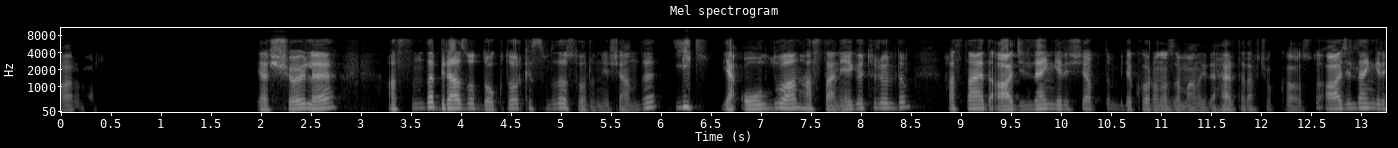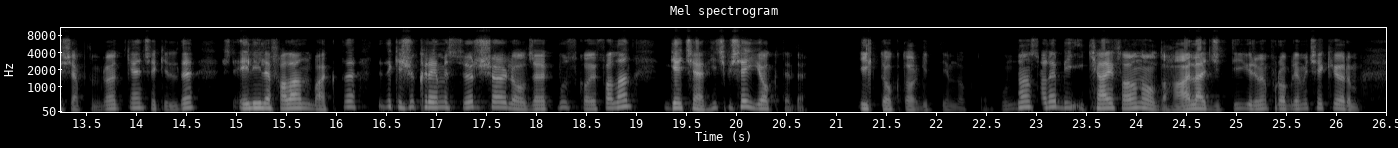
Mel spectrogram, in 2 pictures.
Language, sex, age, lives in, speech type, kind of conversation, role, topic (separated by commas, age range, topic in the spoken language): Turkish, male, 25-29, Germany, conversation, advice, user, Sakatlıktan sonra egzersize geri dönmekten neden korkuyor ve kendinize neden güvenemiyorsunuz?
